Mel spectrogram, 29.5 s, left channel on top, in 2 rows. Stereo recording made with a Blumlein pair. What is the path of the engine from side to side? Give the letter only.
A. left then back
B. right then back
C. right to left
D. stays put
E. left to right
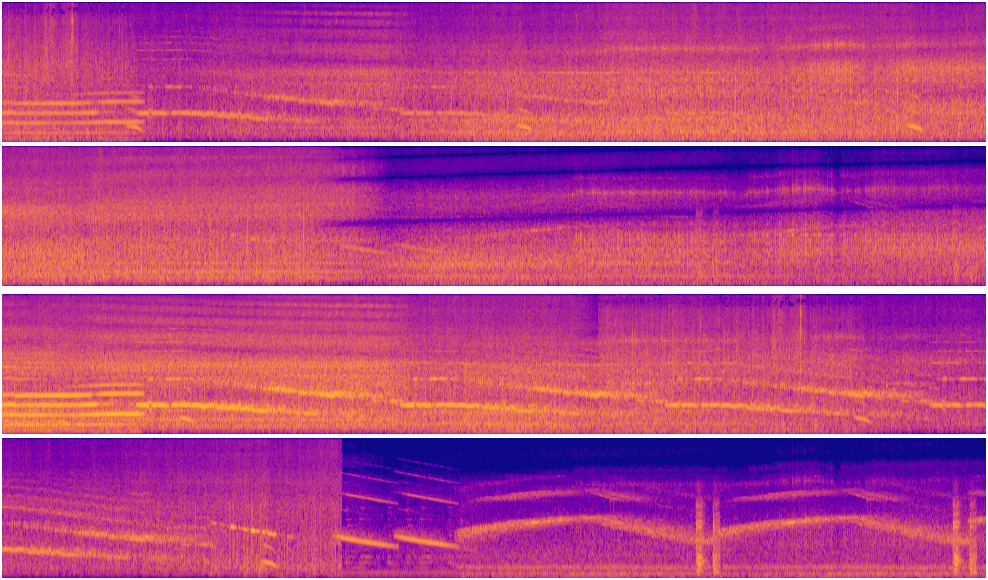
C.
